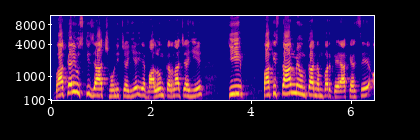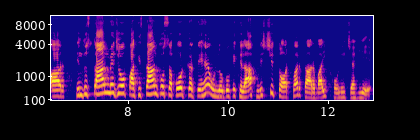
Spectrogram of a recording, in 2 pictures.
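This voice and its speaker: A man presenting critical news commentary, speaking emphatically with rhetorical questions and repeated phrasing. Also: high voice.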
